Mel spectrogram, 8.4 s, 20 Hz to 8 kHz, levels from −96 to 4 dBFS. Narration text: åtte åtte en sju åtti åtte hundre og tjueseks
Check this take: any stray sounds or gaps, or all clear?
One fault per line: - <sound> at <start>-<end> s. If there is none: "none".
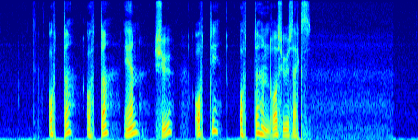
none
